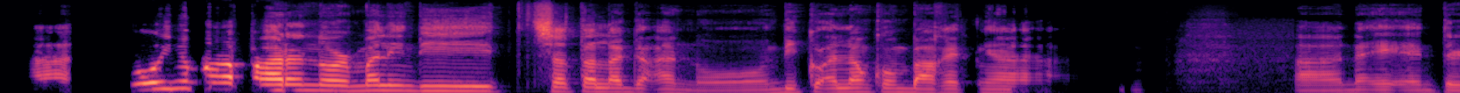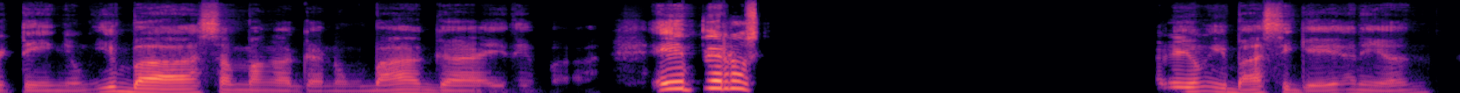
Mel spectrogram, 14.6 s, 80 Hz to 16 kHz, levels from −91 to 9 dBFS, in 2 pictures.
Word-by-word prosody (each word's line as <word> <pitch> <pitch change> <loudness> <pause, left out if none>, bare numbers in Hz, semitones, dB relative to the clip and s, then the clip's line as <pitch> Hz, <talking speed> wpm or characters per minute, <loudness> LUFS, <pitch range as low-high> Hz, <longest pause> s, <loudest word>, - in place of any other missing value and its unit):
Ah, 135 +1 -7 0.3
oo 245 +2 +6
yung 270 0 -3
mga 250 -2 +7
paranormal 200 -3 +5
hindi 185 -2 -1
siya 165 0 +5
talaga 150 -4 -3
ano, 105 -2 -12
hindi 130 0 -9
ko - - -6
alam 145 +1 -4
kung 145 -1 -8
bakit 130 0 -3
nga 125 -1 -7 1.4
ah, 100 0 -9
na 110 - -10
e-entertain 105 -3 -9
yung 105 - -21
iba 135 -5 +1
sa 115 -3 0
mga 100 -3 -11
ganong 90 0 -21
bagay 100 -2 -6
'di - - -18
ba? - - -33 0.4
Eh 265 +3 +8
pero 280 0 +5 2.0
Ano - - -12
'yong 165 0 -4
iba, 125 -5 -7
sige 105 -1 -4
ano 110 - -13
'yon? 105 +5 -12
125 Hz, 140 wpm, -23 LUFS, -, 2.0 s, Eh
